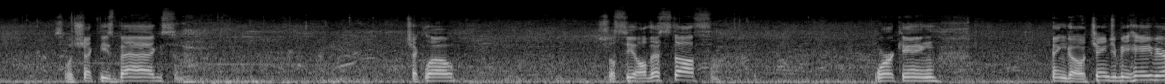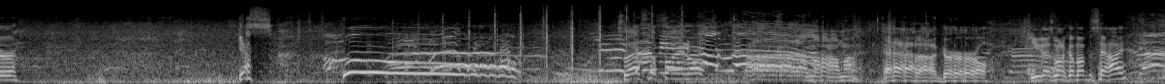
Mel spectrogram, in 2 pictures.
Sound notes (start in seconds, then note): 14.8 cheering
